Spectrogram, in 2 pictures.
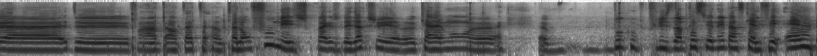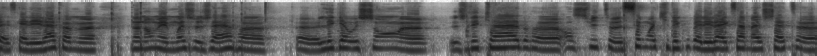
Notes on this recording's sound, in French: sur la Scène Liquide, Omnivore Food Festival 2021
